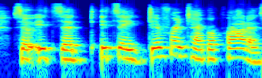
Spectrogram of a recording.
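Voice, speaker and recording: A woman speaks at a moderate pace and a medium pitch. She has an ordinary speaking voice. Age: 60s. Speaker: beauty brand co-founder, former makeup artist. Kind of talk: casual interview chat. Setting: podcast interview.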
